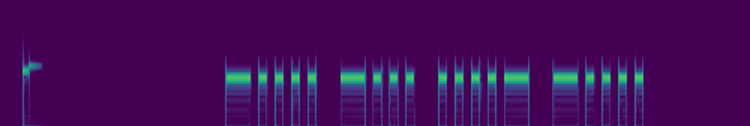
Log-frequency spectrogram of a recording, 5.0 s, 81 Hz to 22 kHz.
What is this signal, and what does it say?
Morse code, heard as a keyed tone, about 22 wpm, 700 Hz. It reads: 6B46
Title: All Cut Numbers - 4-Digit 22wpm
